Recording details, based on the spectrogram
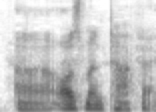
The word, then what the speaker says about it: Osman Taka: It's Vale e Osman Takis, if I'm pronouncing that right. – Osman Taka, yeah.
